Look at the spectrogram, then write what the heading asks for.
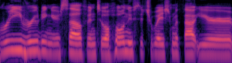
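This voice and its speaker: In a Chicago accent, a woman speaks with a fairly low pitch and a bright, sharp tone on a very clean recording with a silent background. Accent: Chicago-area American. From Evanston, Illinois, north of Chicago. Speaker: singer and actress. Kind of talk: casual interview chat.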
